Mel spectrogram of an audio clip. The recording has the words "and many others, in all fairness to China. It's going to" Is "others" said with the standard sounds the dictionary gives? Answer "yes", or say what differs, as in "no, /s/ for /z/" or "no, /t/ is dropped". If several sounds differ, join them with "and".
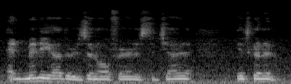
yes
